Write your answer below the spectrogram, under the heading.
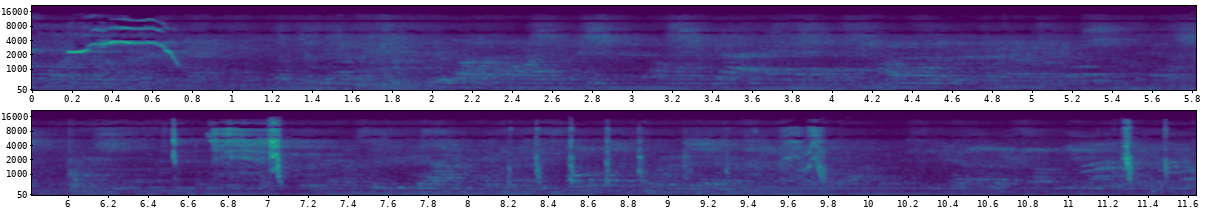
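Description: An African grey parrot chatters in speech-like phrases, opening with a quick falling whistle and dotted with sharp clicks and squeaks over a low steady hum.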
